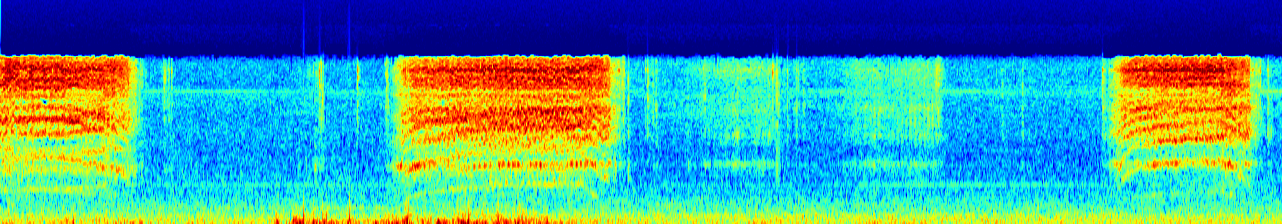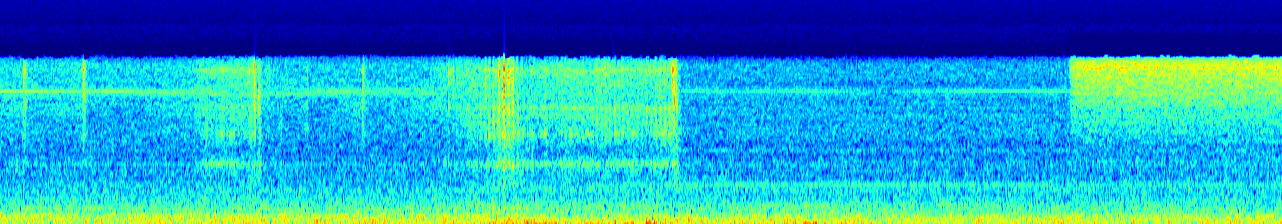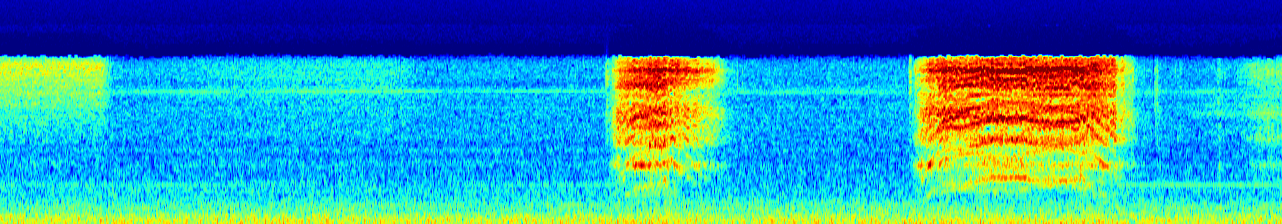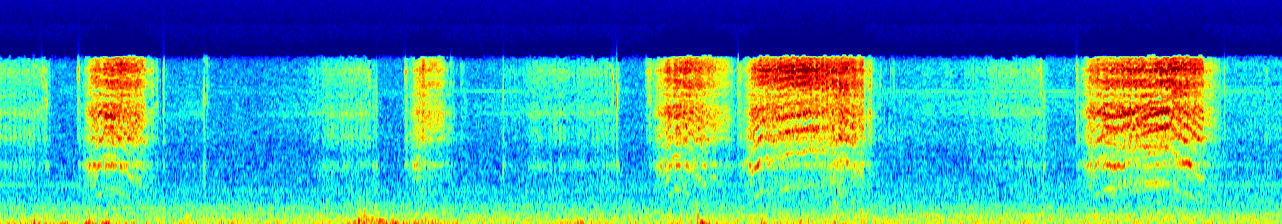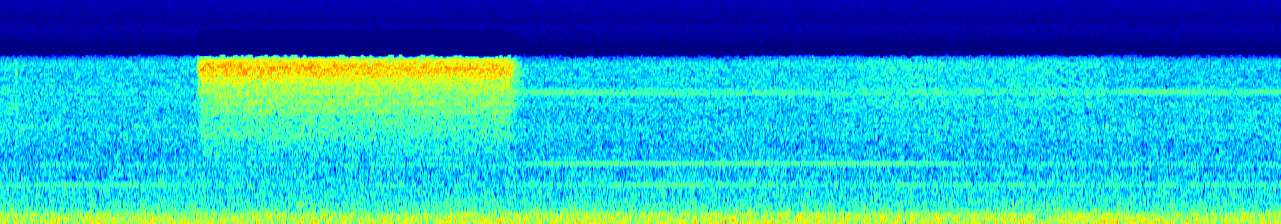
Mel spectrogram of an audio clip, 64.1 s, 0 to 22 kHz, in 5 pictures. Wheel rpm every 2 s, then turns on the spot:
100, 0, 120, 20, 10, 40, 40, 10, 10, 20, 0, 0, 0, 0, 0, 10, 30, 90, 80, 30, 10, 10, 30, 70, 40, 40, 0, 0, 0, 0, 0, 0.
6-8 12-20 36-40 42-44 46-48 50-52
